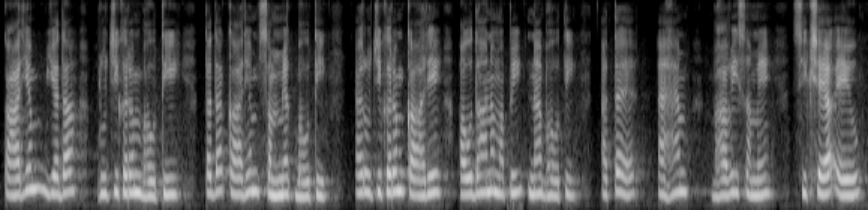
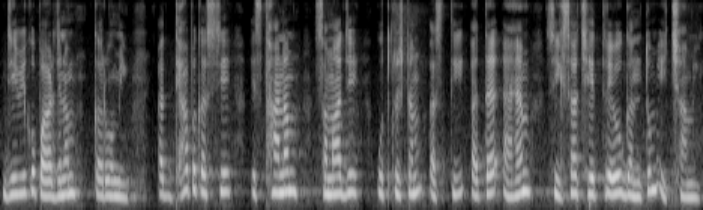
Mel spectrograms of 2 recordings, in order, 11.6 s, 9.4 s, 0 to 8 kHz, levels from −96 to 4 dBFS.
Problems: none marked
